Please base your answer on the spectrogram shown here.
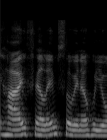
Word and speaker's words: Phelim: 7th was written by Kim mallier say hi fim so we know who you are hello gr 10 out of 10 for pronouncing my name properly oh and um and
